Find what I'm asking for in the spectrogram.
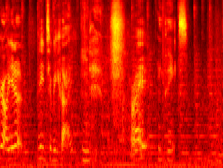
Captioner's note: sniffles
